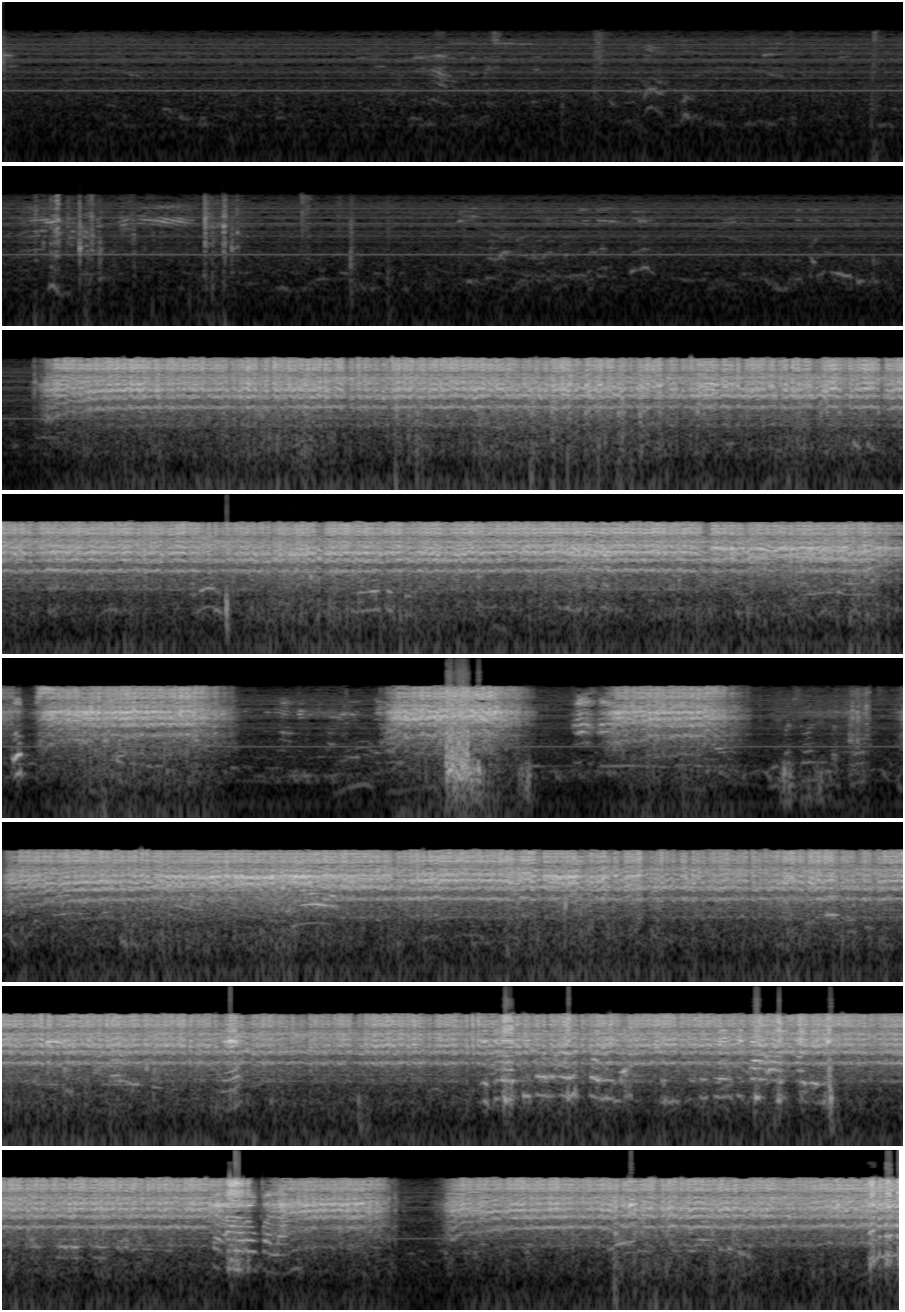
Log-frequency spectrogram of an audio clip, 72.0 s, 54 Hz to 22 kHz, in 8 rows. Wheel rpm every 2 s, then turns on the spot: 20, 0, 0, 0, 0, 0, 0, 0, 30, 160, 170, 160, 160, 160, 160, 160, 160, 100, 90, 60, 60, 40, 110, 160, 160, 160, 160, 160, 160, 160, 160, 160, 110, 90, 160, 160.
none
